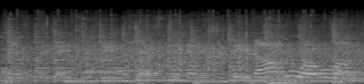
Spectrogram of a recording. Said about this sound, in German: Ein Applaus für Hubert Siller.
